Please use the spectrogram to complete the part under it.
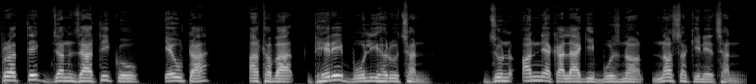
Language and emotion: Nepali, neutral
